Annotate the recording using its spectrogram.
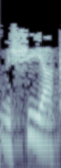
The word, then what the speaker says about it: Mashiach: And that is Jehovah Mashiach, or some pronounce it Mashiach, coming from the root Mosheah.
